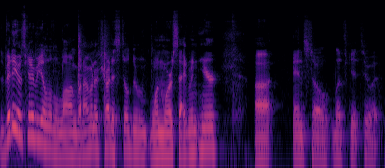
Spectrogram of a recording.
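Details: Adult man speaking; typical adult speech.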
